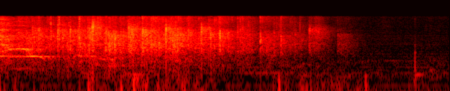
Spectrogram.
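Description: An audience applauds to welcome a singer about to perform a song, a dense, steady wash of many hands clapping, holding strong for several seconds before thinning out and fading into a few scattered claps.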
